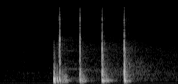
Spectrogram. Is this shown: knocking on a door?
yes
